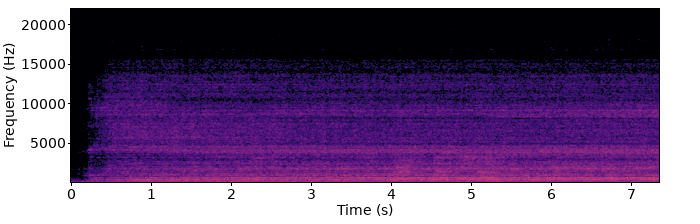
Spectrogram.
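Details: Toilet tank fed by a straight supply line, replacing a noisy tank: steady soft refill hiss with no whistle, hammering or gurgle; quiet, normal flush and refill.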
